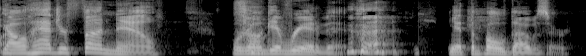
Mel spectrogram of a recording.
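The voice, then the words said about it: Put-on accent. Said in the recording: “It's my favorite accent you've done.”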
